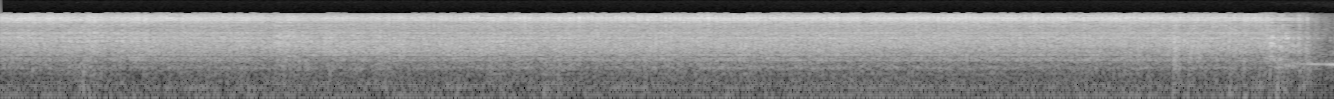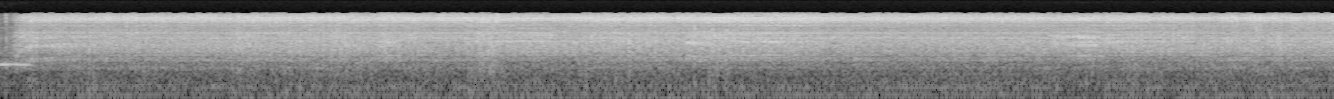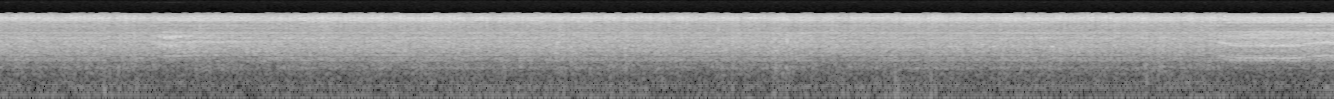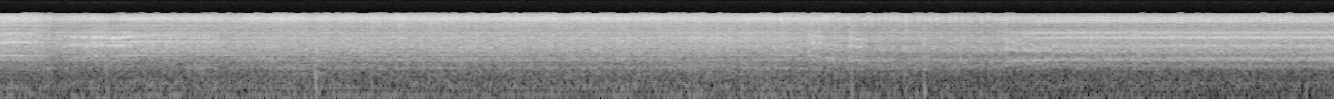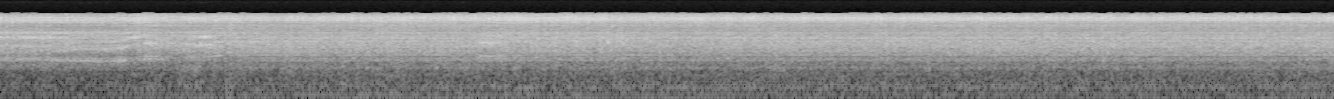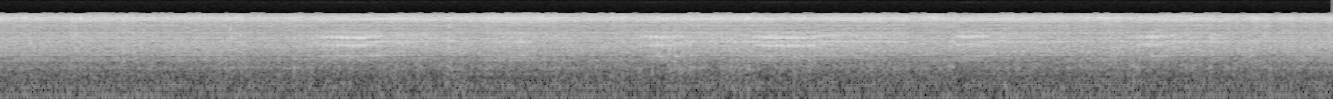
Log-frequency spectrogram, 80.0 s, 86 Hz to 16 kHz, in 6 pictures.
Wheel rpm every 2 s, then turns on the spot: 230, 230, 230, 230, 230, 240, 170, 190, 230, 230, 230, 230, 230, 230, 230, 230, 240, 230, 230, 230, 220, 230, 230, 230, 200, 160, 160, 180, 230, 230, 230, 240, 230, 230, 230, 230, 230, 220, 230, 230.
none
